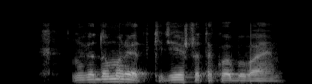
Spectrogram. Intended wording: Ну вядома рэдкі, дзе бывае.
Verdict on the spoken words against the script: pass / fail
fail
